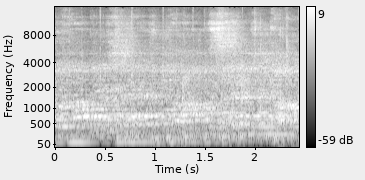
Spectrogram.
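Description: Ballroom dance music with choir-like singing, held notes over a steady bass line.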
